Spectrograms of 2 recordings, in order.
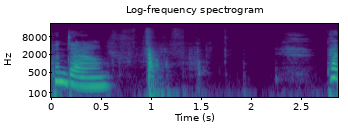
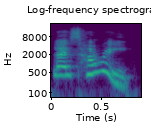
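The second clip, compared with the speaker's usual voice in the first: put-on high-pitched hurrying child; eager little girl's plea; calling; 14 semitones higher than usual. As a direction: urge Daddy on, high and keen. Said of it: "called Peppa".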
